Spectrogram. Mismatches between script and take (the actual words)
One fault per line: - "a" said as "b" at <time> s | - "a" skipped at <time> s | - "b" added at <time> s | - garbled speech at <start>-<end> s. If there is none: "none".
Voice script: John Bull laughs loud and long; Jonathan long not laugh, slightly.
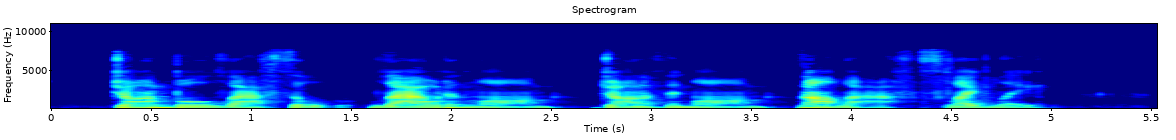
none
